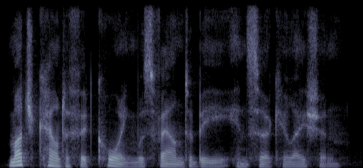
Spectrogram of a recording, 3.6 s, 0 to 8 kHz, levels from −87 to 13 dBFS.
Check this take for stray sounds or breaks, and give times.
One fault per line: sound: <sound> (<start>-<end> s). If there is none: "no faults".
no faults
